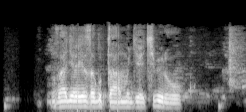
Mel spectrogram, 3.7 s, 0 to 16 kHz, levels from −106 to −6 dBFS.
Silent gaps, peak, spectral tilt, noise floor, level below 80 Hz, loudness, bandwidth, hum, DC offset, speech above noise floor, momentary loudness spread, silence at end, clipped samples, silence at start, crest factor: none; -2 dBFS; -5.5 dB/octave; -44 dBFS; -52 dBFS; -15 LUFS; 7.8 kHz; none; under 0.1%; 30 dB; 17 LU; 0 s; under 0.1%; 0.7 s; 14 dB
